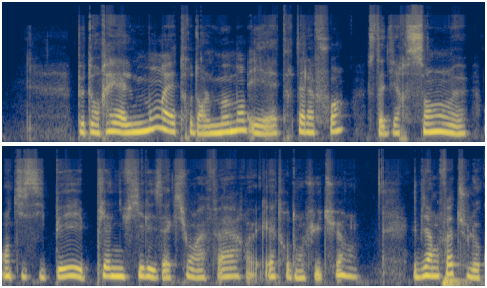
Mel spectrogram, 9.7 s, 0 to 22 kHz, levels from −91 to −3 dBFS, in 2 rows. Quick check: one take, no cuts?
no; 4 cuts; at 2.5 s, 2.9 s, 4.7 s, 7.4 s

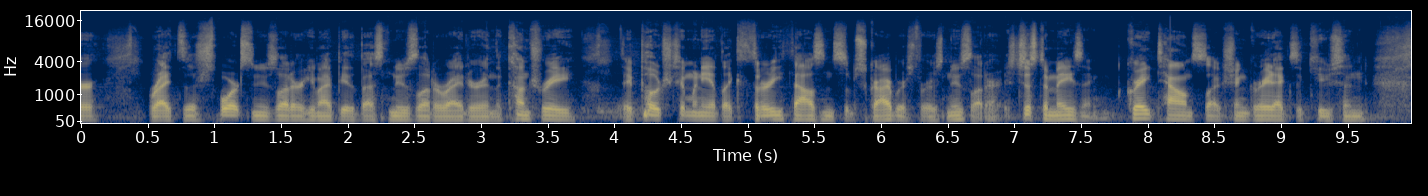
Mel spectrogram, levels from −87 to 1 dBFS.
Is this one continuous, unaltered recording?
yes; 0 cuts

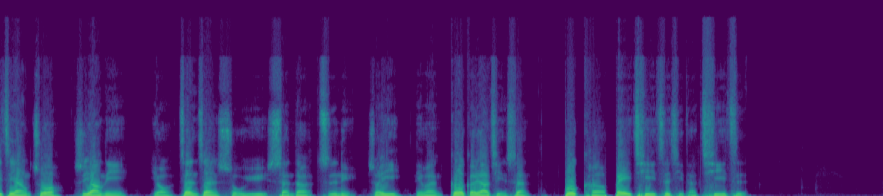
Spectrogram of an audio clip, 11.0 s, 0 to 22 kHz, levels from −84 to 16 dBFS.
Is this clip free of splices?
no; 1 cut; at 4.6 s

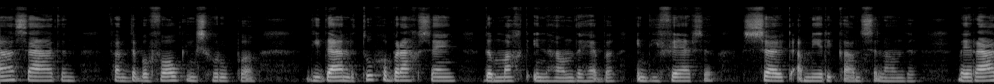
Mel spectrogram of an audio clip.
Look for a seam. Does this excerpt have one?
yes; 3 cuts; at 1.3 s, 4.8 s, 6.2 s

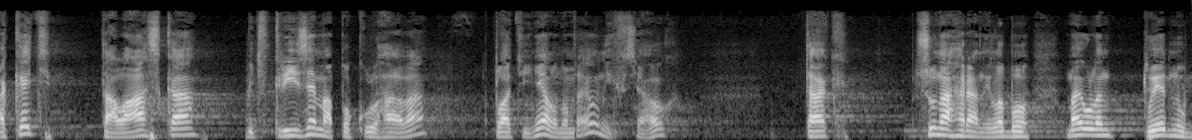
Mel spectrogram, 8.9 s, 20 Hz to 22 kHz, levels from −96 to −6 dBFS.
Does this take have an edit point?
yes; 5 cuts; at 1.9 s, 2.5 s, 3.7 s, 4.3 s, 6.8 s

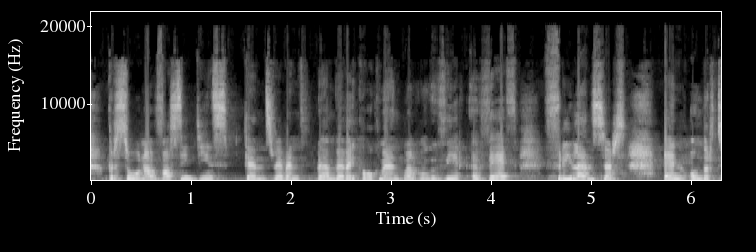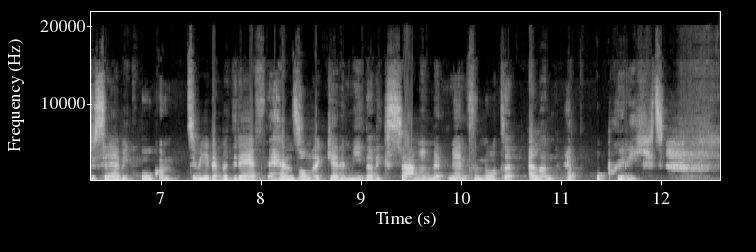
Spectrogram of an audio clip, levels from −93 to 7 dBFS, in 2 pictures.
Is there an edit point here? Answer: yes; 2 cuts; at 2.2 s, 3.1 s

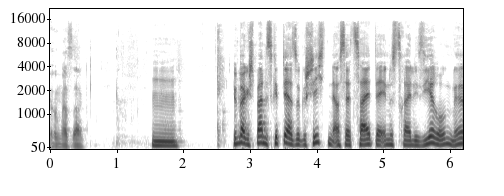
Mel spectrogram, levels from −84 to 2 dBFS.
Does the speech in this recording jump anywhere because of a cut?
no; 0 cuts

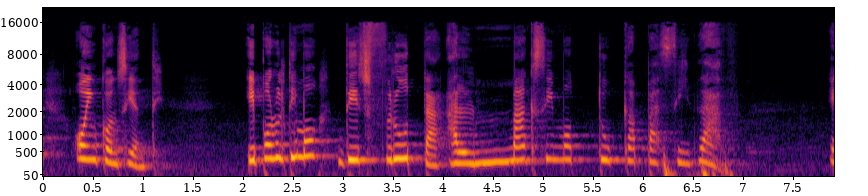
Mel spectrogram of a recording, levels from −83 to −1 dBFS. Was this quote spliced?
no; 0 cuts

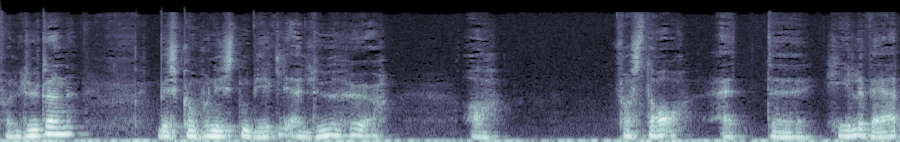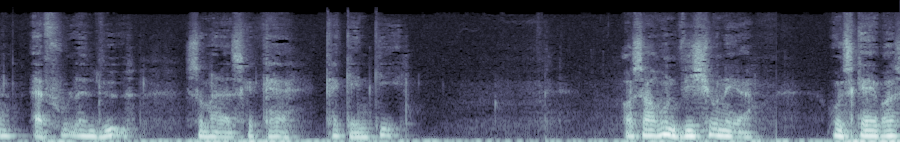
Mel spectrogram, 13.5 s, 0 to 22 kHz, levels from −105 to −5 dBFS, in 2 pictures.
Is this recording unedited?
yes; 0 cuts

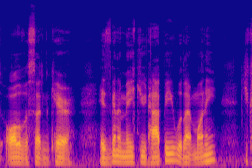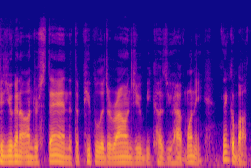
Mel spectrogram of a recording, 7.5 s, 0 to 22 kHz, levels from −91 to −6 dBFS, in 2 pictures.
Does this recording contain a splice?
yes; 5 cuts; at 1.7 s, 2.2 s, 2.7 s, 5.4 s, 6.5 s

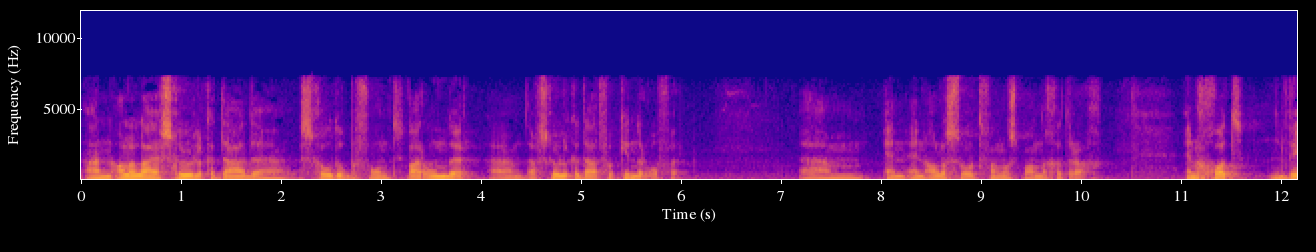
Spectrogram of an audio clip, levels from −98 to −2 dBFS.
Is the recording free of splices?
no; 3 cuts; at 2.2 s, 3.3 s, 7.9 s

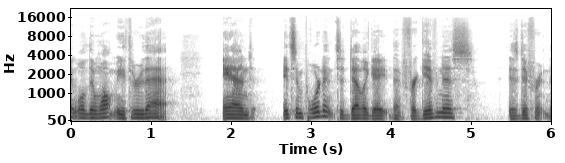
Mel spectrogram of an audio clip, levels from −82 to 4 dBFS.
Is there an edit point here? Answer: no; 0 cuts

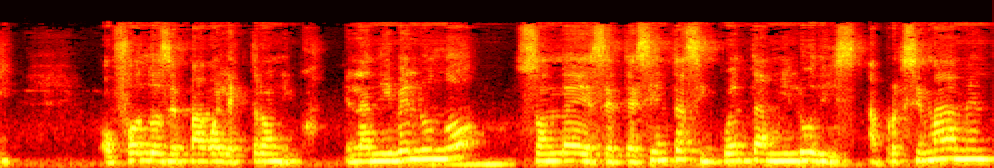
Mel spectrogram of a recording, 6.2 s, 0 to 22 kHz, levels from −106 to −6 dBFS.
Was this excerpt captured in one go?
no; 1 cut; at 2.1 s

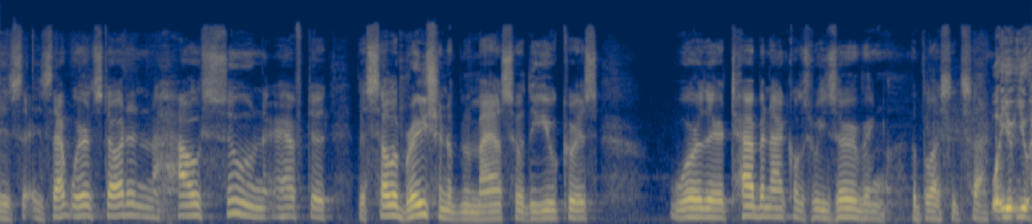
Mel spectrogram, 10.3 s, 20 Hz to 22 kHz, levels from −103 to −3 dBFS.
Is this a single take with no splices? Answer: yes; 0 cuts

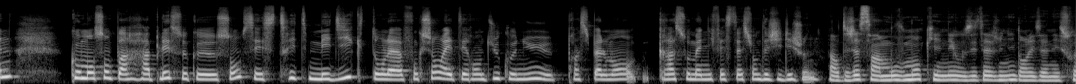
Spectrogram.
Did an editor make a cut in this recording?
yes; 1 cut; at 8.2 s

